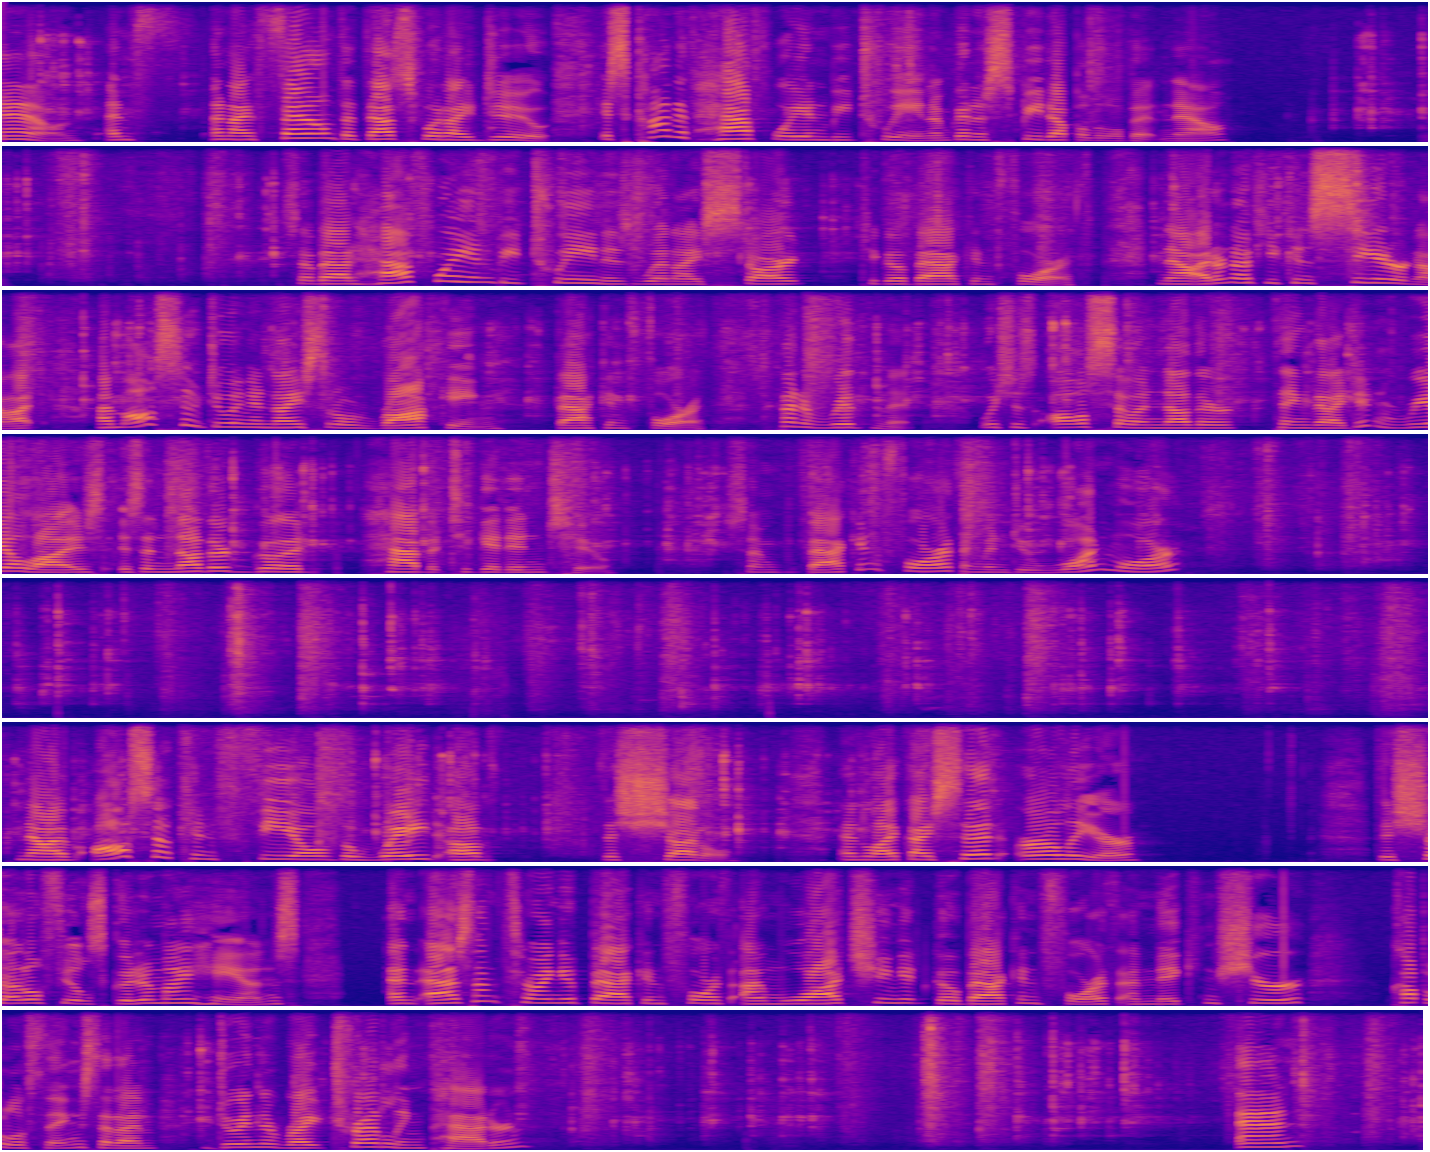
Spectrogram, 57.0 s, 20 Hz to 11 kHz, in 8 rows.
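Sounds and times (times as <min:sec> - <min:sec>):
wooden loom knocking and clacking: 0:00.0 - 0:41.2, 0:49.8 - 0:57.0.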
